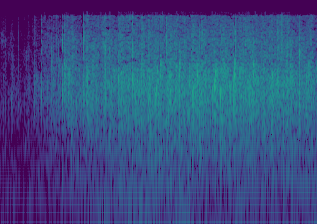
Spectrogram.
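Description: A large crowd applauds after a mayoral campaign speech for Harvey Dent in Gotham, the clapping swelling within the first second into loud, sustained, dense applause that carries steadily to the end.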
